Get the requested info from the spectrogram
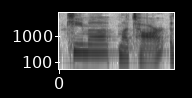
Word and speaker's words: Keema matar: Keema matar, is that how you pronounce it? – Yeah, it does, yes.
